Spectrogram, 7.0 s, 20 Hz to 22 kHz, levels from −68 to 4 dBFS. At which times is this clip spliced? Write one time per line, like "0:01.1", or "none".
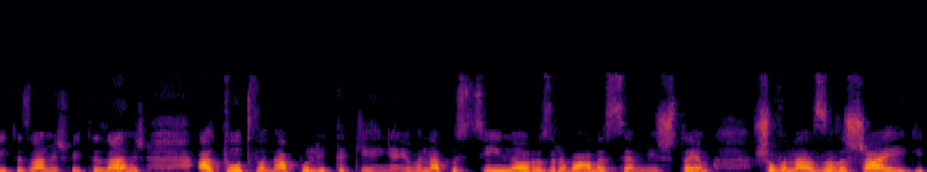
none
